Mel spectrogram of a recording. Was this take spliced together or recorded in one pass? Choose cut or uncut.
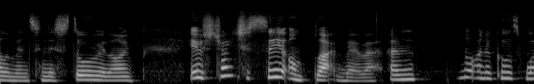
uncut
